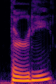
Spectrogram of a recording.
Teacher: 30 has the stress on the first syllable.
